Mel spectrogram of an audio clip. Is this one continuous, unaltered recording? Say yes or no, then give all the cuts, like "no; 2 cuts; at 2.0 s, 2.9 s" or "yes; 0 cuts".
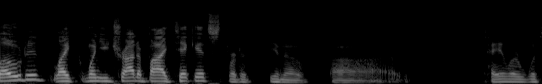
no; 1 cut; at 2.2 s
